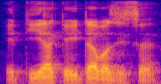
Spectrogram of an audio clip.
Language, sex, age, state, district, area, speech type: Assamese, male, 30-45, Assam, Kamrup Metropolitan, rural, read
